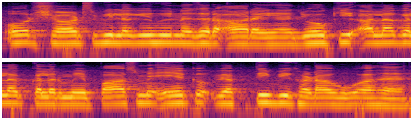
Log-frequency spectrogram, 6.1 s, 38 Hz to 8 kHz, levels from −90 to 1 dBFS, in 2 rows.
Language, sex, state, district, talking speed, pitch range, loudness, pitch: Hindi, male, Punjab, Fazilka, 225 wpm, 145-170 Hz, -13 LUFS, 160 Hz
